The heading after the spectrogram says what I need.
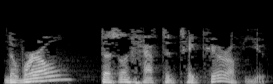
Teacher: Care 跟 of 有一个连音叫 careof，用字母的 r 跟 of 的 a 形成一个连音叫 careof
